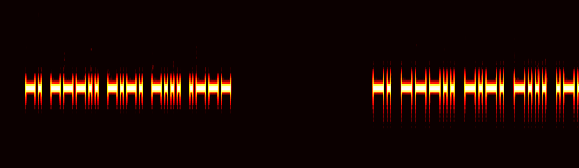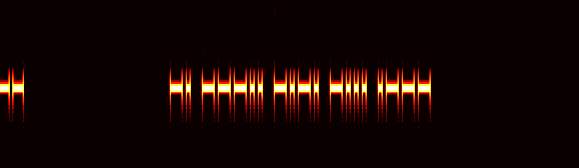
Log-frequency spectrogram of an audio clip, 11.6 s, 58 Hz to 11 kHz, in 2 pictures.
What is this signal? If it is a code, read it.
Morse code, heard as a keyed tone, about 34 wpm, 700 Hz. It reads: N8CBJ N8CBJ N8CBJ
